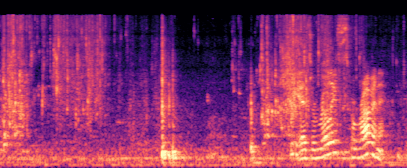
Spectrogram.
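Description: Water splashes as it is poured from a bowl onto a washboard.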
